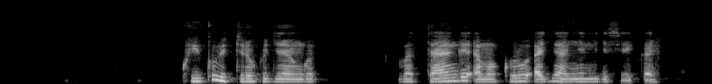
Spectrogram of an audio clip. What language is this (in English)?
Kinyarwanda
